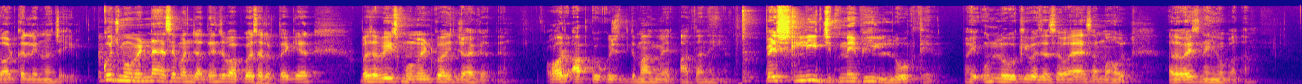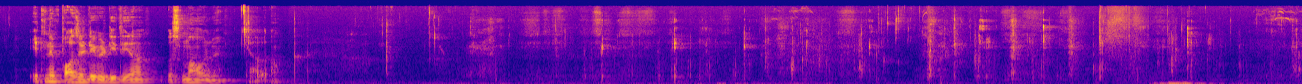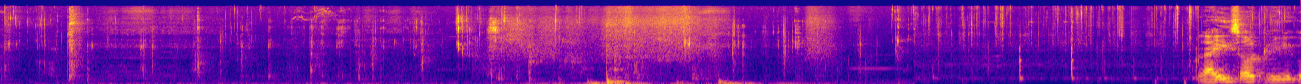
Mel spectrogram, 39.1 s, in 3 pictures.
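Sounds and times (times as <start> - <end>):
wet chewing and mouth smacks: 16.7 - 31.7, 32.9 - 38.0.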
